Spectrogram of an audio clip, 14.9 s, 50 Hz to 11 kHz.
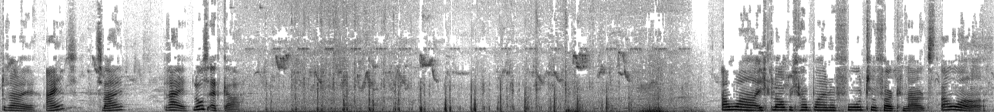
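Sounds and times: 
speech: 0.0 - 3.8, 10.9 - 14.9
birds chirping: 0.0 - 14.9
footsteps running downhill: 3.5 - 10.2.

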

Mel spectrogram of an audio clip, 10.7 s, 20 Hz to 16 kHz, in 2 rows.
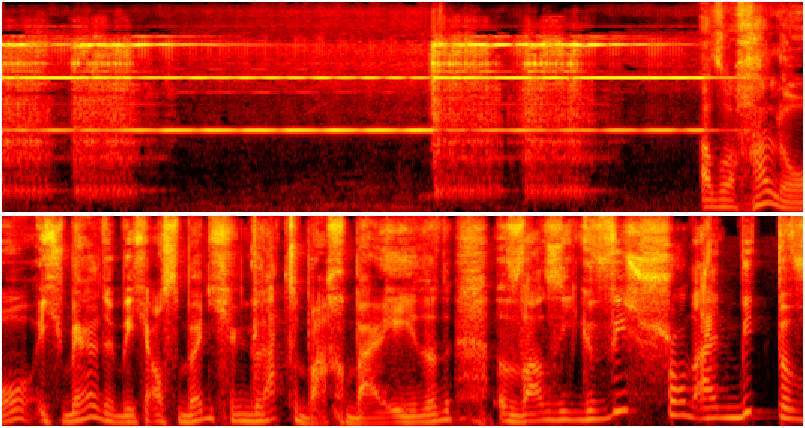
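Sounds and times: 
telephone ringing with an incoming call: 0.0 - 4.9
speech: 4.7 - 10.6.

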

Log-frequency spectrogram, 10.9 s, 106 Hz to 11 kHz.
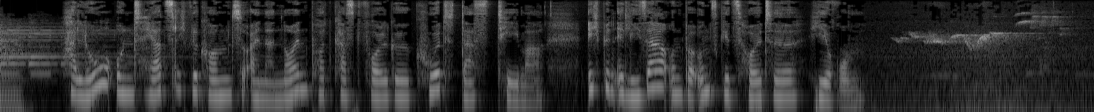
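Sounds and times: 
speech: 0.7 - 8.8
birds chirping and singing outdoors: 8.8 - 10.9.

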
